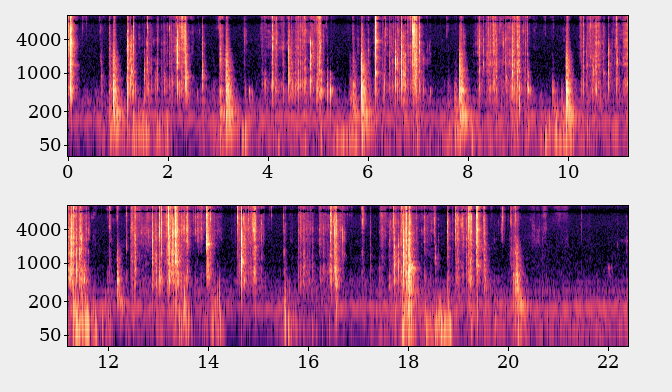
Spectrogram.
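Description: Thin clear plastic blister tray crinkling and crackling in irregular bursts as soft slime pieces are peeled out of its cups. The bursts stop near the end.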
